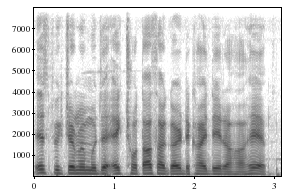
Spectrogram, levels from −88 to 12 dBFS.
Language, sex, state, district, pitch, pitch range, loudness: Hindi, male, Arunachal Pradesh, Lower Dibang Valley, 135 Hz, 125-140 Hz, -17 LUFS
